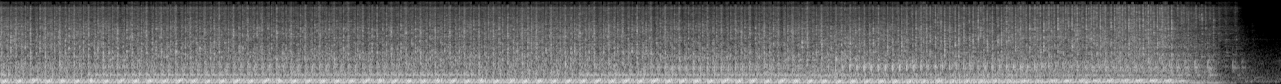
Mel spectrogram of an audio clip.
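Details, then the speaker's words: Buick 401 nailhead V8 in a rail dragster at idle: sharp regular knock about 3.5 per second. A connecting rod is striking the oil pan, whose front bottom was caved in during storage. "the oil Pan's bent the Rod's hitting the freaking oil pan the bottom of the oil pan is caved in in the front"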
